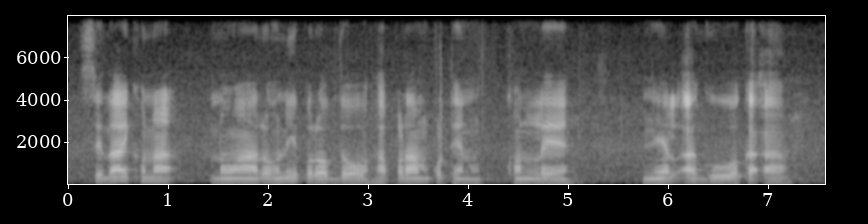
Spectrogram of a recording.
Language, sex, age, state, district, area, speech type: Santali, male, 30-45, Jharkhand, East Singhbhum, rural, spontaneous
